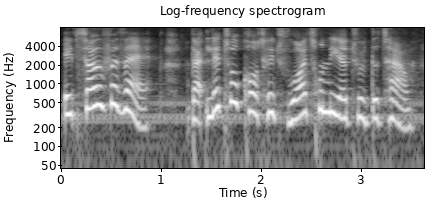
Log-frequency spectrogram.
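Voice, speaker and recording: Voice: very high-pitched, big pitch swings, moderate pace, a little hiss or hum. A performer playing a polite, earnest, concerned young boy in a children's audio drama.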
